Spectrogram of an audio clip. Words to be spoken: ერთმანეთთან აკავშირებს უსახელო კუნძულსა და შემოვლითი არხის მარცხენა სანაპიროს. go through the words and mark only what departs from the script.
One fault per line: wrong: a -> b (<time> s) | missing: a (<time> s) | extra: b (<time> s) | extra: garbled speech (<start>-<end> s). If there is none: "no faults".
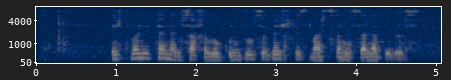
missing: აკავშირებს (1.7 s)
missing: შემოვლითი (3.1 s)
